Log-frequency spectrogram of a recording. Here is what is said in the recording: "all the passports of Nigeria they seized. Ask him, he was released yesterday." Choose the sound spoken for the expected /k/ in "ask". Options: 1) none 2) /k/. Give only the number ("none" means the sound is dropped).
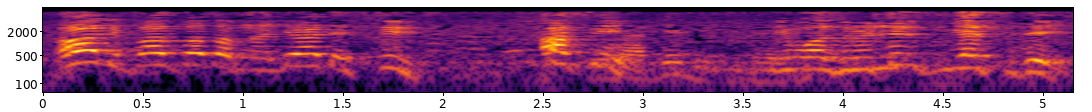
1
